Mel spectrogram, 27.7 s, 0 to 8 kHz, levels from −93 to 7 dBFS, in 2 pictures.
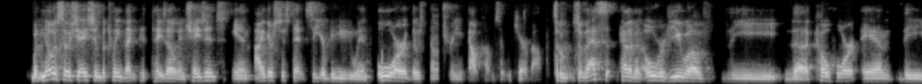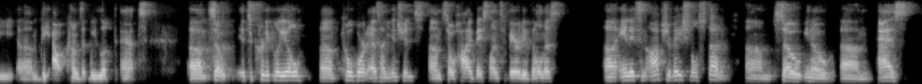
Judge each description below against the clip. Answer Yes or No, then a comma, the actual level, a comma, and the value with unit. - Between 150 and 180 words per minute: Yes, average, 155 wpm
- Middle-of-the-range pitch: No, low, 115 Hz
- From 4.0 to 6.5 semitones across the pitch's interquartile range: Yes, average, 5.0 semitones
